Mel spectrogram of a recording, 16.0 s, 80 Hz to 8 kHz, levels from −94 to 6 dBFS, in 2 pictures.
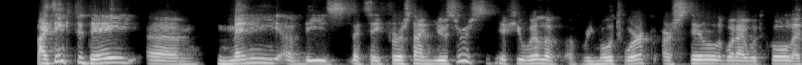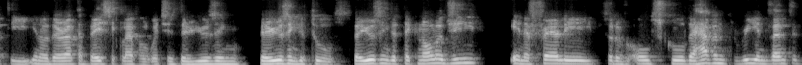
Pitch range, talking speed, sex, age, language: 135-160 Hz, 200 wpm, male, 30-49, English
